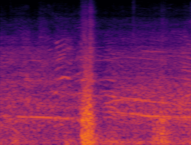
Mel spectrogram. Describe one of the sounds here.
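A body thuds heavily onto a wrestling ring mat.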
